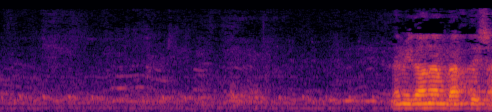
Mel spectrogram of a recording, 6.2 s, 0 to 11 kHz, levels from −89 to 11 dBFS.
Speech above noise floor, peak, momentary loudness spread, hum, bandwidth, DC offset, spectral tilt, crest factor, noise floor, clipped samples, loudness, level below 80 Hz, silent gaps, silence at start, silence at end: 24 dB; -4 dBFS; 26 LU; none; 8.8 kHz; under 0.1%; -6.5 dB/octave; 22 dB; -44 dBFS; under 0.1%; -21 LUFS; -64 dBFS; none; 0 s; 0 s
